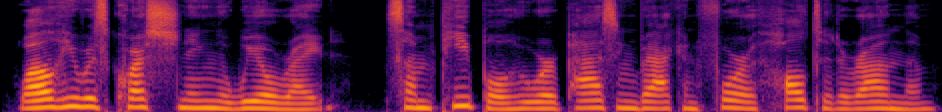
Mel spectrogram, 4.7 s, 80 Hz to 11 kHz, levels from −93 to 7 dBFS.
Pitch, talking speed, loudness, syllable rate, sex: 200 Hz, 215 wpm, -20 LUFS, 6.0 syllables/s, female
